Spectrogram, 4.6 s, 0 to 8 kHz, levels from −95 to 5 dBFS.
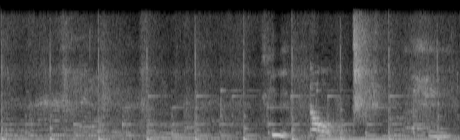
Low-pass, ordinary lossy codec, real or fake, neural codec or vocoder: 7.2 kHz; none; real; none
